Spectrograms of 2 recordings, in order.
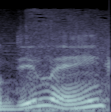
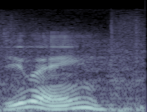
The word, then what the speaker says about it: Delain: Por favor, é o Dilen, cara. Dilen. – Dilen, é exatamente. Não tem nada de Delaine, Line, nada disso. É o Dilen aqui, galera.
